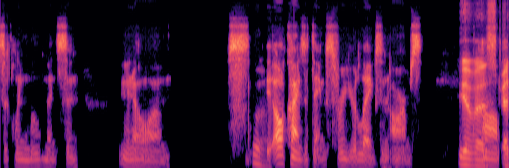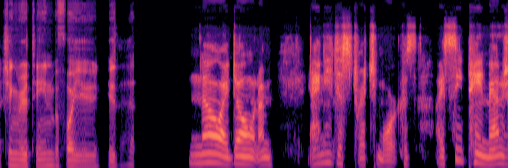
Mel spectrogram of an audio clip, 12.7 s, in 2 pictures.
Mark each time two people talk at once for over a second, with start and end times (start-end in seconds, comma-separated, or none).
none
